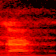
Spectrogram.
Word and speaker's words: Gahr: I do like a good Pinot Noir, mostly because it rhymes with my name. That's why I picked it. – It is in your bio. – Yeah. Pinot Noir, Sarah Gahr.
